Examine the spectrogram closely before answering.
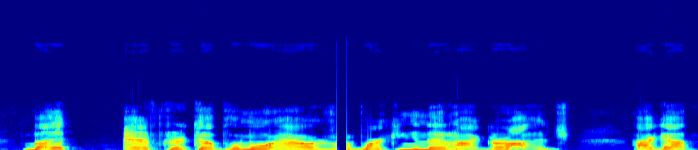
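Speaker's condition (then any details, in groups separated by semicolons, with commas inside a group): Traumatic brain injury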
